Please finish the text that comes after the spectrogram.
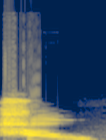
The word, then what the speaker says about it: how: solta ele com tudo é este som que nós usamos para pronunciar o h aqui how how e não How não é R é How OK depois nós temos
